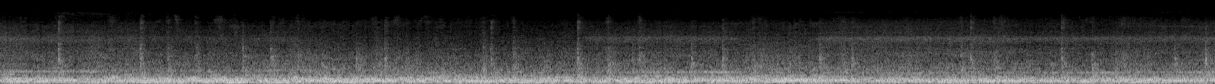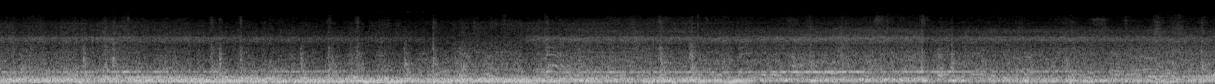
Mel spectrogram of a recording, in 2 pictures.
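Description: Vienna U-Bahn trains running along the U4 line: a steady rumble of wheels on rail, with many small clicks. A thin whine comes and goes over it.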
